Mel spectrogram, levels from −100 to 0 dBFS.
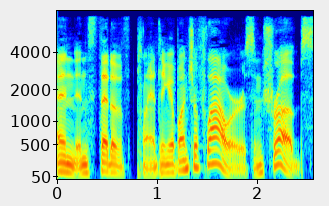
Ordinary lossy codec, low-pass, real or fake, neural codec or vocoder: MP3, 64 kbps; 7.2 kHz; real; none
